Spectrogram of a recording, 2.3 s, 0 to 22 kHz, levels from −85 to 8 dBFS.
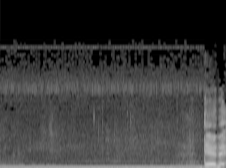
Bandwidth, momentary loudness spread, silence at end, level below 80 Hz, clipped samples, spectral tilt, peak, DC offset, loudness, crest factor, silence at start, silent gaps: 16.5 kHz; 8 LU; 0 s; -54 dBFS; under 0.1%; -4 dB/octave; -2 dBFS; under 0.1%; -26 LUFS; 22 dB; 0 s; none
